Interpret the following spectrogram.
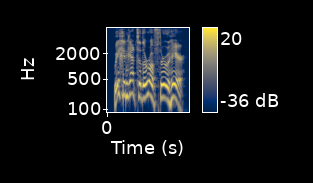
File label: world hospital, namvet, survivor voice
